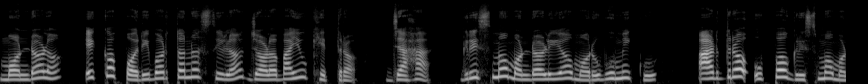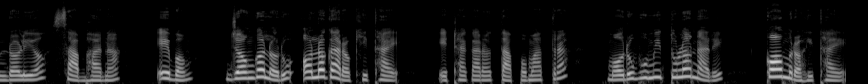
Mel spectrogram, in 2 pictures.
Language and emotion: Odia, neutral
